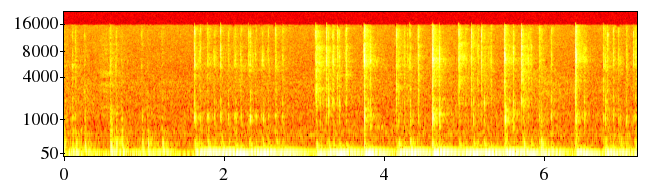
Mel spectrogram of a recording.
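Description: Fingertips with long nails tap the number pad of a white plastic Logitech full-size keyboard, then type on the main keys. Short, sharp plastic clicks come in an irregular rhythm over a steady low hum. The typing grows louder and busier after the first second and a half.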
